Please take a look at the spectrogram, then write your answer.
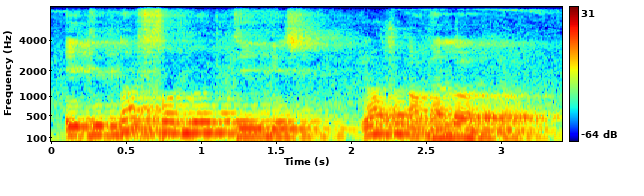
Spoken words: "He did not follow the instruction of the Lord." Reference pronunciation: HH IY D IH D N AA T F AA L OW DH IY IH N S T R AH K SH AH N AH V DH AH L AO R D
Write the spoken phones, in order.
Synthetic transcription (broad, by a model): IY D IH D N AA T F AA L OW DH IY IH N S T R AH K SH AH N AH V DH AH L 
